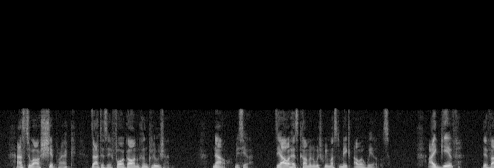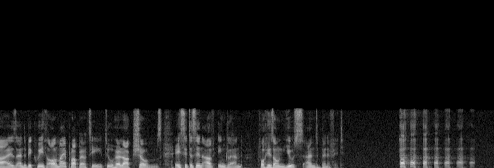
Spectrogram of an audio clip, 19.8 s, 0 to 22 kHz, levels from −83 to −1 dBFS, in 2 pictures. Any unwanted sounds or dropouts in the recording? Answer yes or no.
yes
